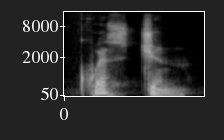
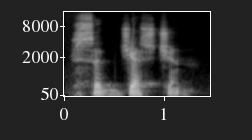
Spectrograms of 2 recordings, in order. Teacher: When T-I-O-N is after an S, then it's pronounced differently. It's pronounced with the ch sound, the hard ch sound like chicken and change.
